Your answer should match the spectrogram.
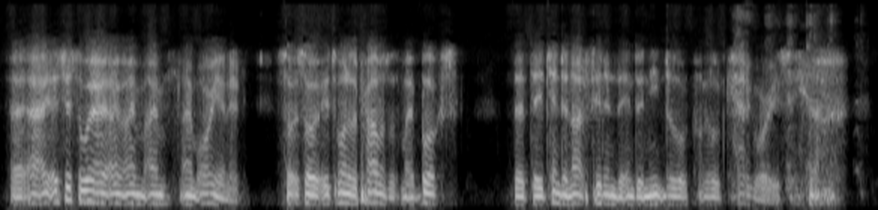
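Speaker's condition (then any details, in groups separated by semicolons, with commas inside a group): Parkinson's disease; rigidity-predominant form, never had tremors, gait mainly affected, diagnosed by neurologist, confirmed by drug response; 11 years into illness, ability to walk almost gone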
